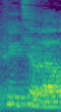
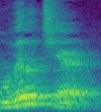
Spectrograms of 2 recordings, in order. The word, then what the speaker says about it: wheelchair: H 발음이 있지만 발음 기호로는 없어. 발음 기호로는 그게 없습니다. H 소리가 없어요. 그러니까 우리가 생각할 때 휠이라고 생각했던 게 휠이 아니었던 거예요. 휠이 아니고 H 발음이 없으니까 그냥 순수하게 W 발음만 넣어서 wheel이라고 발음을 해줘야 돼요.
